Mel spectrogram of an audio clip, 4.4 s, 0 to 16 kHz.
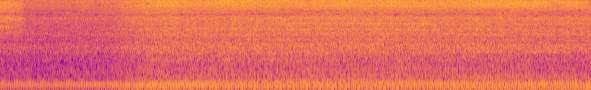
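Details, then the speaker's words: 1963 Studebaker Champ pickup, first start after points were filed and an electric fuel pump was fitted: steady, even idle with a smooth low thrum, no knocks or misses; it only needed consistent fuel. "That thing sounds good. All she needed was just some consistent fuel. That doesn't sound bad at all."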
